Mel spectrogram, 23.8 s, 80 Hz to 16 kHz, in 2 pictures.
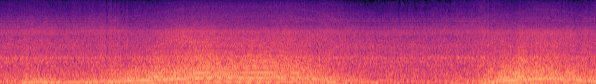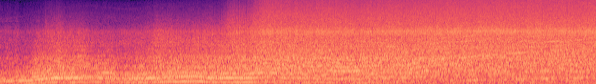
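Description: A Roush Mustang engine on a dyno revs hard toward 8,300 RPM, loud rising and falling harmonic sweeps climbing repeatedly, then settling into a sustained high-pitched scream near the end.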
